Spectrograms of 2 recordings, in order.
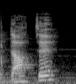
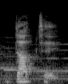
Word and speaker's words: Date: name says it, Masamune Date. So then we have the Takeda. Oh, and for the English speaking, no, it's not date or date, it's Date. Yeah, Japanese pronounce things very different than the English.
